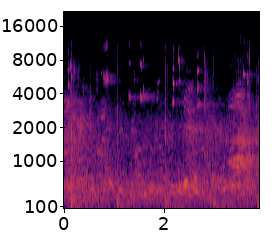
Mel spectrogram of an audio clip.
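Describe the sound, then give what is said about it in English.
A basketball is dribbled during a high school boys' game, with several sharp bounces standing out over steady crowd noise. “He's got the dribble.”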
